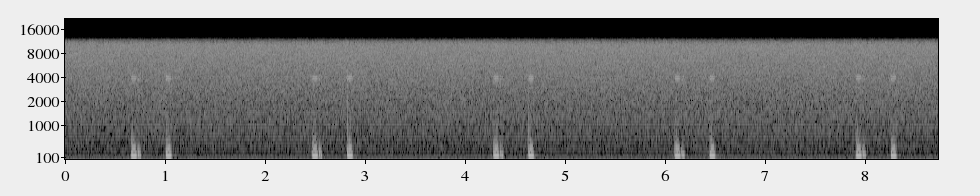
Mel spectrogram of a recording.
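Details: Aortic ejection click, a teaching recording from a cardiac auscultation course.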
